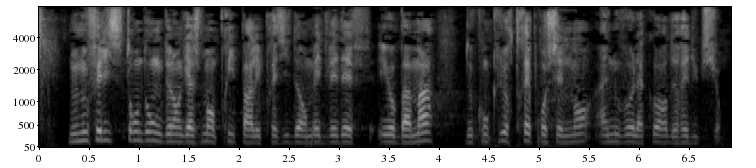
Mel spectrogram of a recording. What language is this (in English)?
French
